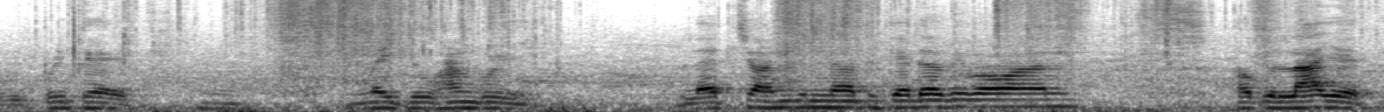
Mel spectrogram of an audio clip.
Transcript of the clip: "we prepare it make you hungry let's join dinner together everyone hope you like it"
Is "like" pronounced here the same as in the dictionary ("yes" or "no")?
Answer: no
